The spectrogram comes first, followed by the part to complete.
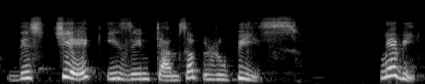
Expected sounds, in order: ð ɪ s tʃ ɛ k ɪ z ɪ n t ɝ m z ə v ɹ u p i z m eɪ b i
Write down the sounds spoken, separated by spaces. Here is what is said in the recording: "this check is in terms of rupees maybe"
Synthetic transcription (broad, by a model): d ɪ s tʃ ɛ k ɪ z ɪ n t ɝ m s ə p ɹ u p i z m eɪ b i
